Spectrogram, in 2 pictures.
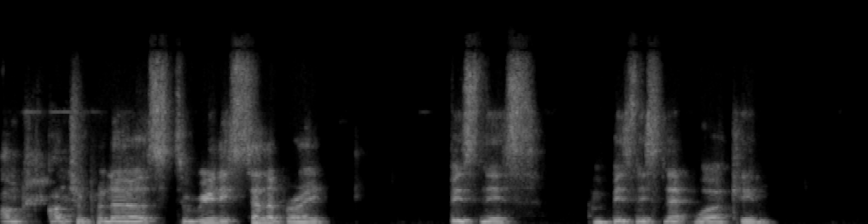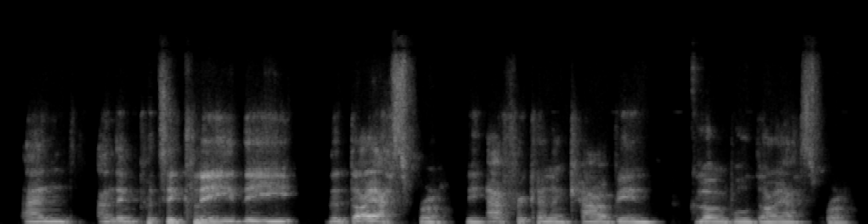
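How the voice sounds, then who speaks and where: A man with a fairly low, slightly bright voice hosts a casual interview over a video call at normal speed. He's friendly, using lots of fillers and brief acknowledgements as backchannel.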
